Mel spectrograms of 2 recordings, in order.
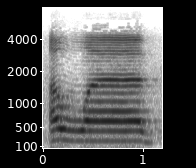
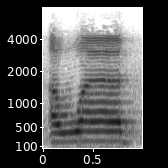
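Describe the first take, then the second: No difference in how they are said.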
